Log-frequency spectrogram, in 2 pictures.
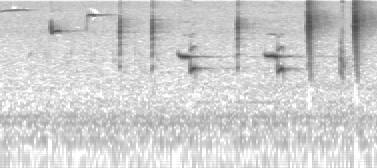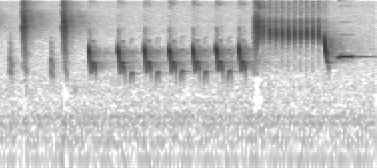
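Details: A nightingale sings among forest trees. High whistles and clicks build into a long series of loud repeated notes, closing with a fast rattling trill and a brief whistle.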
